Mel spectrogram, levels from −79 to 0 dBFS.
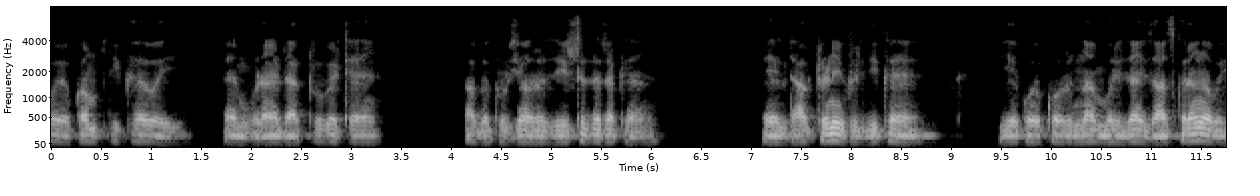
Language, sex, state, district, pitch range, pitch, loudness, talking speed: Marwari, male, Rajasthan, Churu, 80-90 Hz, 85 Hz, -27 LUFS, 155 wpm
